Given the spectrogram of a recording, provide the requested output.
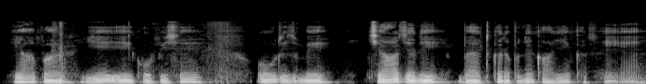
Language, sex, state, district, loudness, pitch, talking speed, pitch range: Hindi, male, Uttar Pradesh, Saharanpur, -16 LUFS, 95 Hz, 150 wpm, 90-100 Hz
